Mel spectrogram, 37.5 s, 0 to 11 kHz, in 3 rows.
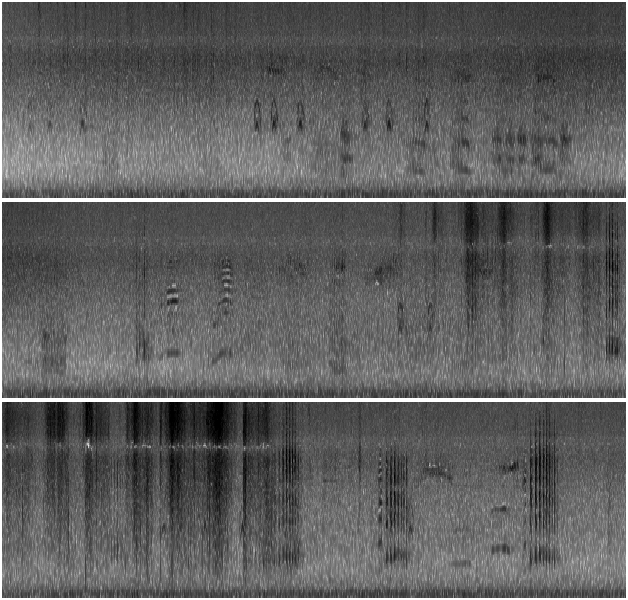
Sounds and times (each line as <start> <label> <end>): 0.0 dried corn stalks in the breeze 37.4
0.1 flock of sandhill cranes 14.0
15.0 flock of sandhill cranes 15.8
16.6 flock of sandhill cranes 36.4
20.3 my footsteps 30.9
